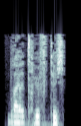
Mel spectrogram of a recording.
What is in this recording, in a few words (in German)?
"breithüftig", German; adjectives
